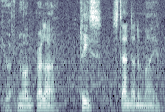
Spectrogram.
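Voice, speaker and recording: A man playing a gentle, courteous, lovestruck German professor in an audio play, with a German accent and formal, halting phrasing. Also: sits low, a little hiss or hum, natural voice.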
